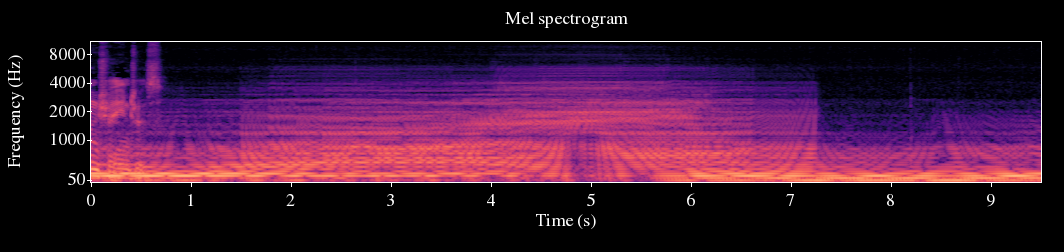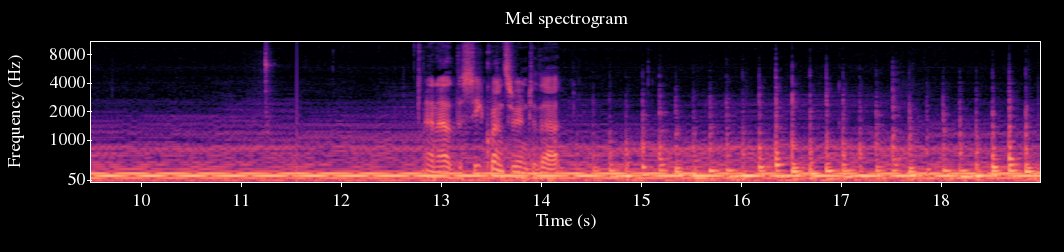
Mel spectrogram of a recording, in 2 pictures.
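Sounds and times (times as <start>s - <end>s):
synthesizer drone with pulsing notes: 0.0s - 18.9s.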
